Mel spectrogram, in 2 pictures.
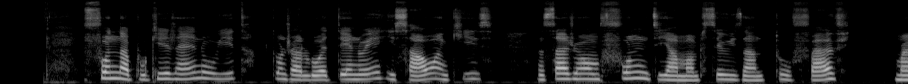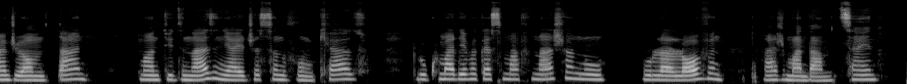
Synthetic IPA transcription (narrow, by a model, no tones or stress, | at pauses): funinabukizajnuit̪ə̥mi̥t̪uɳɖ͡ʐaluət̪enweizawaŋkʰizi̥ | nisaɾewamifunud̪iamampi̥sewizanit̪uvuv̥avi̥ | maɳɖ͡ʐewamint̪ani̥ | mant̪id̪inaziniaʈ͡ʂəsinivunikʲʰazu̥ | lukumalefakəsimafinaʃənu | nulalovinə | aɾimand̪amit͡sajnə̥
